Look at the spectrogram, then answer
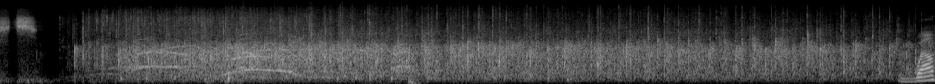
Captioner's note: applause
